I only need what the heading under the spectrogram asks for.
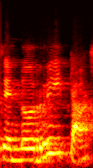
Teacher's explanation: Certain languages in Europe, they do have the trill R. We call it the trill sound, where the tongue vibrates.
